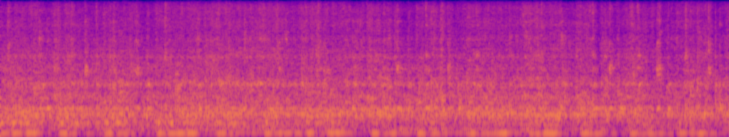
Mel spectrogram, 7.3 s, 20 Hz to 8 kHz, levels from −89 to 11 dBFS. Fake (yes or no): no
